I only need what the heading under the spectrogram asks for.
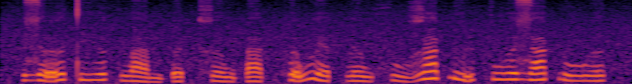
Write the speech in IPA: z ə̰ː˧˥ t̪ i˧ ə̯ k w a˧˩ m ʔ ə˨˩ t̚ x ə˨˩ w ʔ a˨˩ k̚ f ə̰˧˥ w l ɛ˨˩ p̚ l ə˨˩ w f u˧˩ ɣ a˦˥ k̚ ɣ ɨ̰˧˥ k u˧ ə̯ z a˦˥ k̚ ɣ u˧ ə̯

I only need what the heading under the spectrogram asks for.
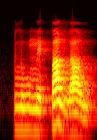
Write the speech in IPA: l u˧ m e˧˩ t̚ p a˥˨ w l a˧˩ w

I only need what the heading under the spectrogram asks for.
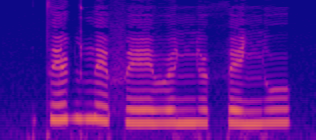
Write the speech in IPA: t̪ e ɖ n̪ e f e β ø ɲ ʉ θ e ɲ u

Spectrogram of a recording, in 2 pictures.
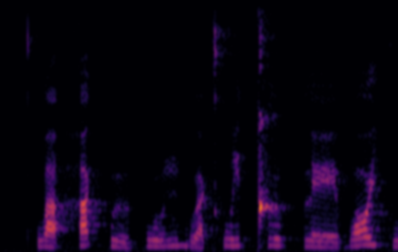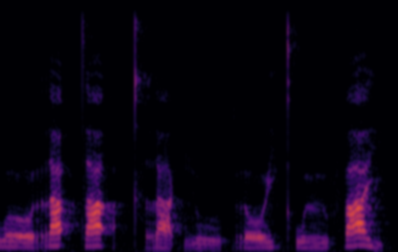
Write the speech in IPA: kʰ w a˨˩ ʔ h a˦˥ k̚ p ɯː˩˦ k w u˦˥ n b u˩˦ a̯ kʰ w i˥˩ t̚ kʰ l u˥˩ k̚ p l eː˧ b ɔː˥˩ j k w oː˧ r a˥˩ ʔ t a˥˩ ʔ | kʰ r a˨˩ k̚ n uː˩˦ p r oː˦˥ j kʰ w ɯː˧ f a˥˩ j

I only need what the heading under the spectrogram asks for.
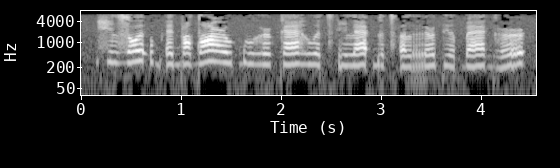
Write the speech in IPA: x i l z ɔ ə̯ ʔ ʊ b ʔ ɛ bʲ ɔ dˤ æ ʕ u ɓ u ɦ ə˞ k æ ɦ u ə̯ t͡sʼ i l æ ʔ ɡ ə t͡sʼ ʌ l r ə˞ pʲ ʊ ə̯ ɓ æ ɡʱ ə˞

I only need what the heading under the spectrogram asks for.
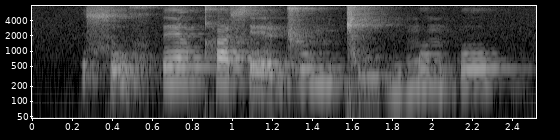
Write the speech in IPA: s o̰˥ xʷ ʔ ɛ˥ l qʰ o˥ s ɾ ɛ̰˥ ɖ͡ʐ u˥ m ǀ ṵ˩˧˩ ɡ m ʊ˥ m ʔ o˥

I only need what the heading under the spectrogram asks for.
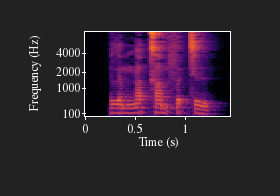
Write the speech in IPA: l ə˧ m ŋ a˦˥ t̚ x a˧ m f ə˦˥ t̚ s ɨ˧˩˨

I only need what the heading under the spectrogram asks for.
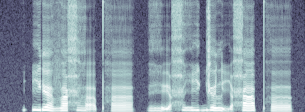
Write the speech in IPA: ʔ i˦ ɾʲ a˨ v a˦ ħ ɦ a̰˦ pʰ a˨ | ɦ ḛ˨˦ ħ ɦ i˦ ɡʲ ɐ˦ l ḭ˨˦ ħ a˦ pʰ ɐ˨

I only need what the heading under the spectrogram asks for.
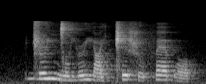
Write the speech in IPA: ɖ͡ʐ ə˞˦ j ŋ͡ǀ ʊ˨ j ə˞˦ j ɑ˨ j ǁ ɪ˦ ʂ ʊ˨ f æ˦ b ɔ˨

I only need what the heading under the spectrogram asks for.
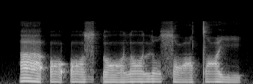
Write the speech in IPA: a ʔ ɔ ʔ ɔ z ɗ ɔ l ɔ l y sˤ ɔ tˤ i

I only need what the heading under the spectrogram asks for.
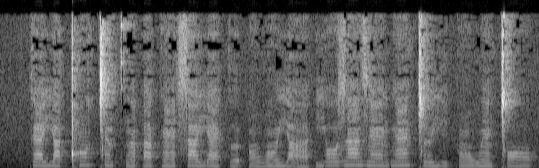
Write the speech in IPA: k æ˧ j a˨ ǃʰ ɔ̃˦ ǀ ɛ̃˧ kʷʰ ã˧ ʔ a˧ k æ̃˧ s a˦ j æ˧ k ɵ˨ ʔ ɔ̃˧ w ɔ̃˦ j a˨ | j ɔ˦ z ã˦ z ɛ̃˧ ɡ æ̃˦ ǀ ø˧ j i˨ k ɔ̃˧ w ɛ̃˧ ǀ ɔ˧

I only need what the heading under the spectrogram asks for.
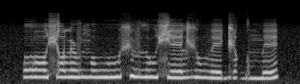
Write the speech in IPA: ɣ ɔː ɕ ɔ l ə˞ v ŋ o β uː ʃ ʉ v ð uː ɕ eː l ʒ u β e d͡ʒ ɔ ɡ o m e

